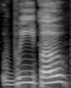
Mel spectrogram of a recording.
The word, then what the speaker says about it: weeaboo: Weeaboo.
